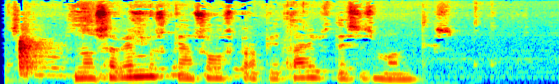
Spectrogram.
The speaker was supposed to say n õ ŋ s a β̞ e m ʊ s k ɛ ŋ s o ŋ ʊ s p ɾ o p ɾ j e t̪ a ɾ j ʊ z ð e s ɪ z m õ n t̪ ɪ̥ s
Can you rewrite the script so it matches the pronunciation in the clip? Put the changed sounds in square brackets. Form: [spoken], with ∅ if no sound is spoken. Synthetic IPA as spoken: n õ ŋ s a β̞ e m ʊ s k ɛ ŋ s o ŋ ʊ s p ɾ o p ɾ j e t̪ a ɾ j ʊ z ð e s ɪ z m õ n t̪ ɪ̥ s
